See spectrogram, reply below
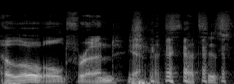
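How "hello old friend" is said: put-on deepened voice. Retelling a phone call, quoting the caller's greeting, retelling a deepened voice. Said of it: "Martin made his voice deeper".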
